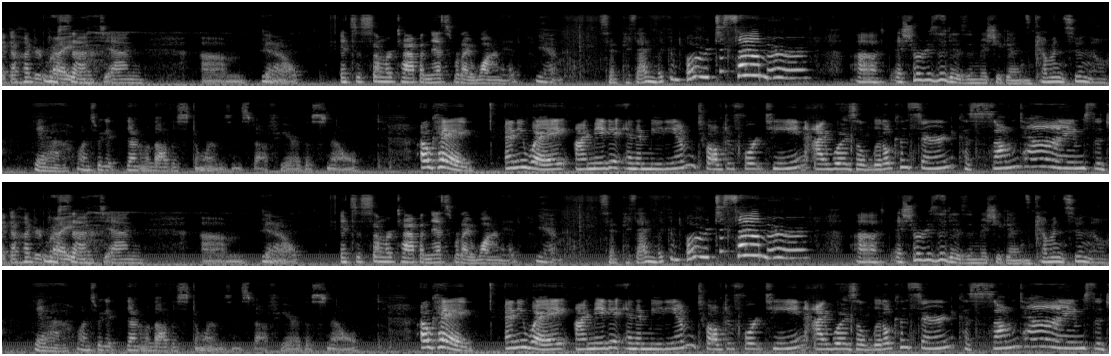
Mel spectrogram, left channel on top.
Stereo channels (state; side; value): noise; right; hum, 20 dB below the sound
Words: 100%, and you know, it's a summer top, and that's what I wanted. Yeah. So, because I'm looking forward to summer, as short as it is in Michigan. Coming soon though. Yeah, once we get done with all the storms and stuff here, the snow. Okay, anyway, I made it in a medium, 12 to 14. I was a little concerned because sometimes the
